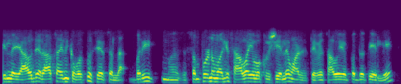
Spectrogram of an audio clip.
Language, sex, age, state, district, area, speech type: Kannada, male, 45-60, Karnataka, Shimoga, rural, conversation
